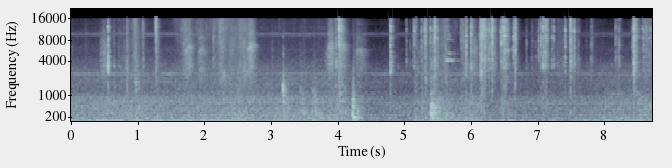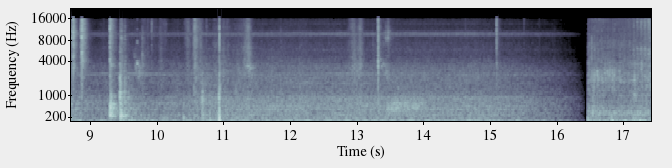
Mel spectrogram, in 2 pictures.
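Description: Food sizzles and crackles on a hot grill.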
